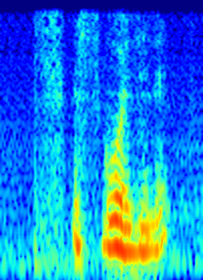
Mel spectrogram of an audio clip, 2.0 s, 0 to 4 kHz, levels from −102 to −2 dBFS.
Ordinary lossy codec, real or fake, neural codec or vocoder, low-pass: none; fake; codec, 16 kHz, 0.4 kbps, LongCat-Audio-Codec; 3.6 kHz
